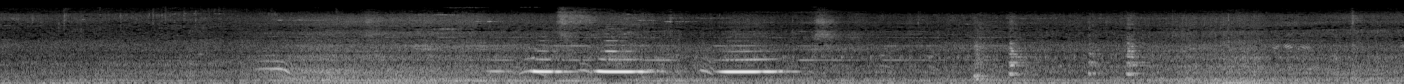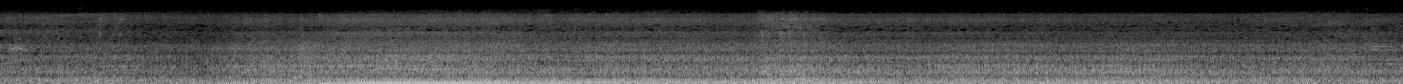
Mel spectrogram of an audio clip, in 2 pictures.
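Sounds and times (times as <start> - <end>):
road traffic: 0.0 - 28.0
diesel truck engine running: 8.1 - 28.0.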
